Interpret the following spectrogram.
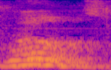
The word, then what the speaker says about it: Droz: Droz, okay, so I had that a little bit wrong. Droz Marketing. No, that's D-R-O-Z. D-R-O-Z. Okay. Rhymes with rose, just doesn't smell as sweet.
